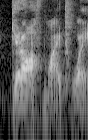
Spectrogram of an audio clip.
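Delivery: very low, deep, creaky mumble. Showing the kind of voice the actor is famous for, do a low, mumbly Harrison Ford voice. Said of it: "That kind of voice".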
